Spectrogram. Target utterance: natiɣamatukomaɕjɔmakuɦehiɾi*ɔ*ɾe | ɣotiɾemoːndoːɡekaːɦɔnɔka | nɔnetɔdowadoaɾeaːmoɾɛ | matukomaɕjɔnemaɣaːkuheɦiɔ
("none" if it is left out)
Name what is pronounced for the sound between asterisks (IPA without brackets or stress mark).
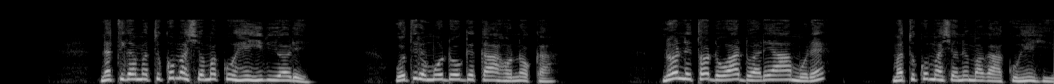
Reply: ɔ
